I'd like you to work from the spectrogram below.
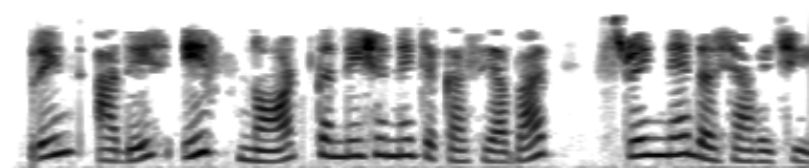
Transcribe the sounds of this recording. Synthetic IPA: pɾɪnt̪ad̪eʃifnɔʈkəɳɖiʃənːet͡ʃəkasjabad̪̚sʈɾɪ̃ŋɡned̪əɾʃaʋet͡ʃʰe

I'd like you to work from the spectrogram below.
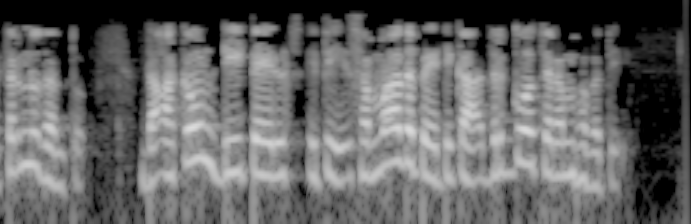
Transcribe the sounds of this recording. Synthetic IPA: t̪ɐɾɐnud̪ɐnt̪u | d̪ɐɐkɐwɳʈ̚ɖiːʈeːlsit̪isɐmʋaːd̪ʱɐpeːʈikɐd̪ɾɡoːt͡ʃɐɾɐmbʱɐʋɐt̪i

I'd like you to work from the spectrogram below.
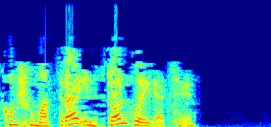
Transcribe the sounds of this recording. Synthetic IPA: kʰonʃumat̪ːɾaeʔinsʈɔlɦoeɡɛt͡ɕʰe

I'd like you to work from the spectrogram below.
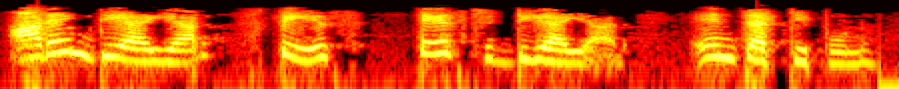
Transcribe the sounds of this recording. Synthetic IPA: aɾemɖiajaɾspeːs | ʈesʈɖiaja̰ɾ | enʈɐʈːipun

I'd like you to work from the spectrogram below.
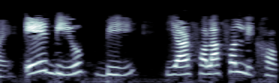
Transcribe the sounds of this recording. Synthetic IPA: jejbijuk̚bi | jaɹpɔlapʰɔlːikʰɔk̚

